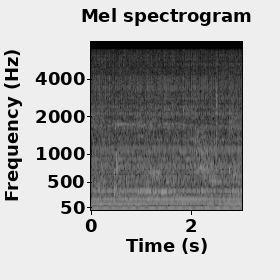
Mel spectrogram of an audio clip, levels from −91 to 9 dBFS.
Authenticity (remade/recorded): recorded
